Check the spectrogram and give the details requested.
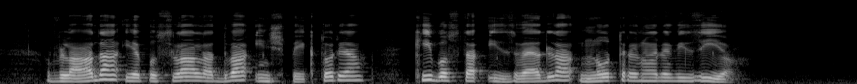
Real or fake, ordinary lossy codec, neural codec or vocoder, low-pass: real; none; none; 19.8 kHz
